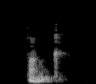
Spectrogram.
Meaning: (noun) Foul or unpleasant smell, especially body odor
- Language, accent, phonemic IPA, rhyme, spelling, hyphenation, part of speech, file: English, Southern England, /fʌŋk/, -ʌŋk, funk, funk, noun / verb, LL-Q1860 (eng)-funk.wav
